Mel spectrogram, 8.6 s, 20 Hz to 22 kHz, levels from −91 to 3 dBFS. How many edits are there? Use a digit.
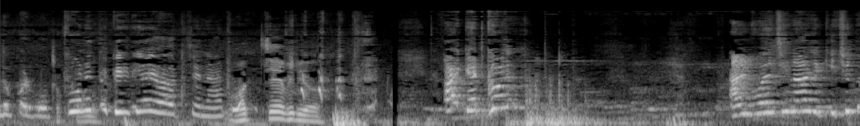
1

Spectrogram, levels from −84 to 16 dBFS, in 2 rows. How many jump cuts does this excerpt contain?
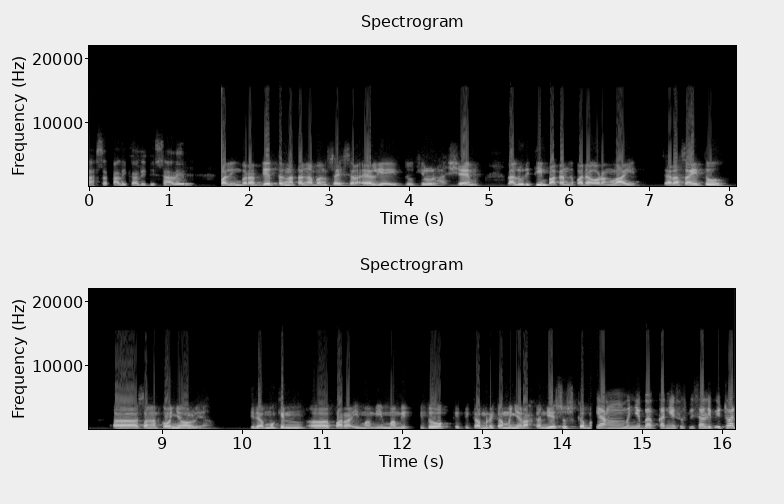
2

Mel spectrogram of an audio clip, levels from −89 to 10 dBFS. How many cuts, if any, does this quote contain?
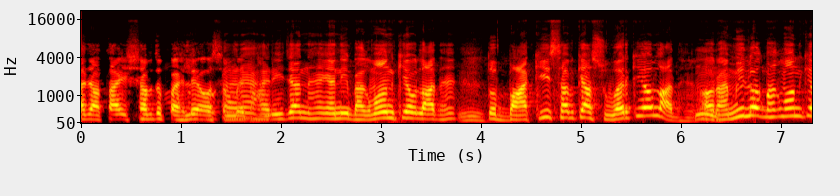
1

